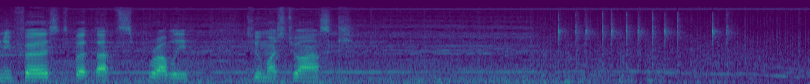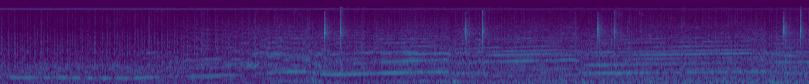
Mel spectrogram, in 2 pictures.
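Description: A racing car engine screams at high revs, dropping in pitch through a corner and rising again as it speeds up.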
